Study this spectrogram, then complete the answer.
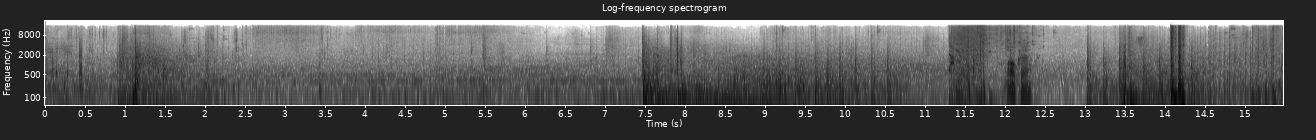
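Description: Gunshots crack in short, loud bursts.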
